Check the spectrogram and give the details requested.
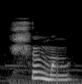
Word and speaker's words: chemin: Tomemos el caso de chemin. La vocal I va acompañada de una consonante nasal N. Esta última no se pronuncia, pero la vocal precedente se realiza nasalizada. La pronunciación sería chemin.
